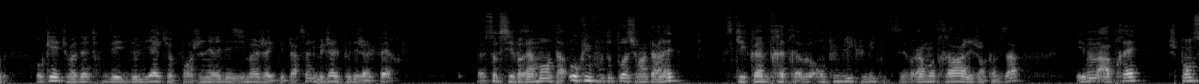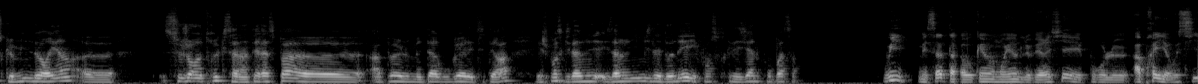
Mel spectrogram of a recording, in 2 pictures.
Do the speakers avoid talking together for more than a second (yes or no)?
yes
